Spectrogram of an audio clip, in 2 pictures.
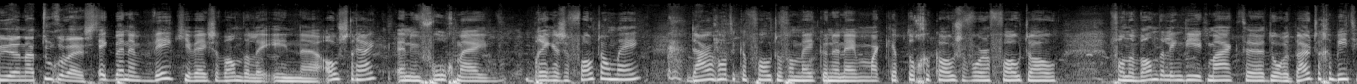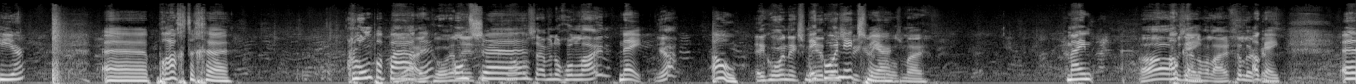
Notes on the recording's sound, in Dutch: Live vanaf de activiteitenmarkt in Houten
